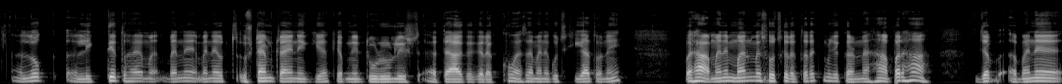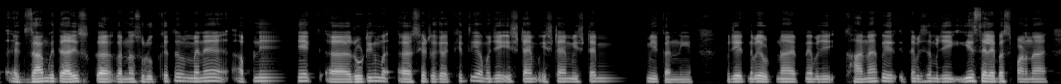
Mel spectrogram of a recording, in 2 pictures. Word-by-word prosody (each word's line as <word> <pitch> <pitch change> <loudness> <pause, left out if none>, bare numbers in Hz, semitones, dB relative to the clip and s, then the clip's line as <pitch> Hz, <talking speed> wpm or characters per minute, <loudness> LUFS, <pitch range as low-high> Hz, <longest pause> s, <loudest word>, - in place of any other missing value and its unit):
अ, 145 - -8
लोग 170 +5 -2
अ, - - -7
लिखते 130 +6 +2
तो - - -2
है 140 0 -1
म 135 -1 -5
मैंने 145 +2 -1
मैंने 140 +2 -1
उ - - +1 0.2
उस 130 - -2
टाइम 150 0 +5
ट्राई 140 -1 +4
नहीं 130 -2 0
किया 125 +1 -2
कि 130 - -1
अपनी 130 0 0
टू-डू 125 0 +3
लिस्ट 130 -1 0
अ, - - -5
तैयार 120 +1 +6
करके 120 0 -2
रखूंँ 115 +6 -2
ऐसा 135 +2 -1
मैंने 130 0 -1
कुछ 130 0 -6
किया 130 +1 +1
तो - - -2
नहीं। 140 +8 -2 0.6
पर - - +4
हाँ, 165 -3 +9
मैंने 145 +4 +3
मन 155 +1 +4
में 175 - +3
सोच 155 -3 +2
के - - +2
रखा 130 +2 -1
था - - +2
कि 165 +1 -8
मुझे 155 -2 -1
करना 125 0 -1
है। - - -5
हाँ, 150 -2 +3
पर 175 - +6
हाँ 175 -5 +2 0.5
जब 145 +3 +1
अ, 125 - -4
मैंने 145 +3 +5 0.4
एग्ज़ाम 130 +5 +2
की 145 - +1
तैयारी 135 +1 +5
स - - -9
क 130 0 +5
करना 130 0 -1
शुरू 125 -1 -3
किया 145 +7 -5
तो 165 - -2
मैंने 150 +3 +1 0.3
अपनी 155 +5 -4 0.4
एक 165 -1 -1
अ, 120 -1 +2
रूटीन 160 +5 +2
म 155 - 0
अ, 125 - +2
सेट 130 +2 -3
करके 130 -1 -2
रखी 125 +5 -7
थी 175 - -2
और 155 - -2
मुझे 135 +1 -1
इस 135 -1 -2
टाइम, 135 -1 0
इस 125 - -6
टाइम, 135 -1 0
इस 130 - -5
टाइम, 140 0 -3 0.4
ये 135 - 0
करनी 115 0 -4
है। - - -8 0.4
मुझे 135 +2 +3
इतने 135 0 -2
बजे 135 - +5
उठना 130 +1 -2
है, 130 - +2
इतने 130 +1 -3
बजे 125 0 -2
खाना 125 +1 -1
है, 140 - 0
फिर 145 -1 -1
इतने 145 - -5
बजे 135 - -5
से 145 - -3
मुझे 140 0 -2
ये 145 +3 +1
सिलेबस 135 -2 +2
पढ़ना 130 0 -2
है, 125 - -4
135 Hz, 275 wpm, -24 LUFS, 125-145 Hz, 0.6 s, हाँ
